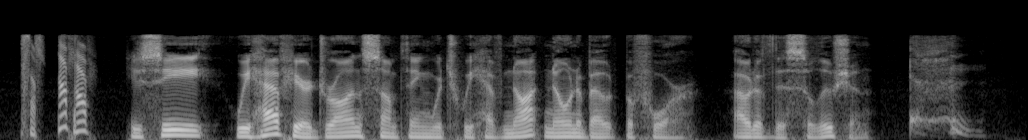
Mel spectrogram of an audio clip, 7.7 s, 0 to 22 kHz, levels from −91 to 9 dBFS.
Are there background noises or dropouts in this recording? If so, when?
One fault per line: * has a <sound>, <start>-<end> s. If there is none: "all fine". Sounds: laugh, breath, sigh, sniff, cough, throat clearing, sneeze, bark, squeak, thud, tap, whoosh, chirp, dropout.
* has a chirp, 0.2-0.8 s
* has a cough, 6.8-7.4 s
